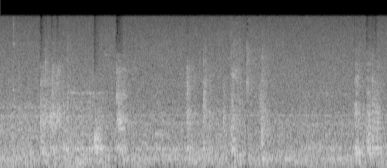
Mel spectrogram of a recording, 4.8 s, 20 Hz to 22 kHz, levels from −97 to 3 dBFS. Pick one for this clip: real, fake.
real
